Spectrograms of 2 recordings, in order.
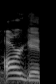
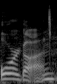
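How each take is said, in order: First: It is said the local Philadelphia way, like Argon. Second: It is said the standard outsider way, like Oregon. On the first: This is how locals say the street name. "Oregon Ave is Argon" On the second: This is how people from elsewhere say the name. "instead of Oregon"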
